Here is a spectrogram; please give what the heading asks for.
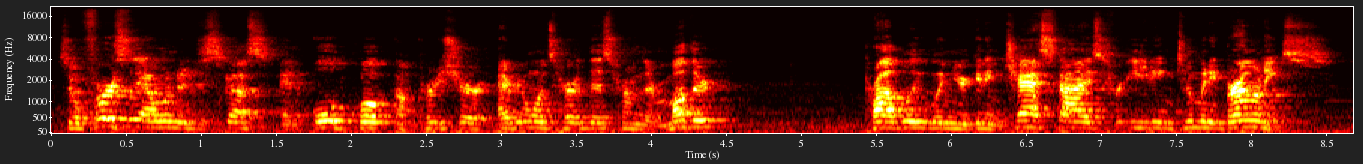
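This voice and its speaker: A young man giving a casual, rambling motivational talk to his viewers, cursing freely and animated. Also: high-pitched, brisk, a little hiss or hum. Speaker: motivational vlogger. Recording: echoey room, faint music.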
